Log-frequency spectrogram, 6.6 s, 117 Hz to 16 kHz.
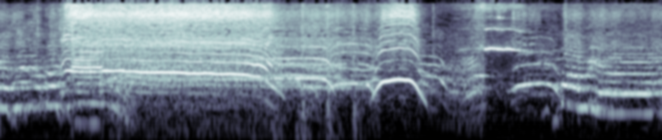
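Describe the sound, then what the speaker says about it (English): Dance battle crowd cheering for the second dancer, loud sustained screams, whoops and yells swelling in waves, close and dense. "Make some noise for dancer number 2."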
